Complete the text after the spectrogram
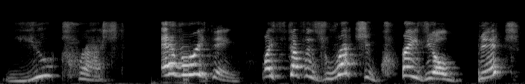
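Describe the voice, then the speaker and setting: A woman's voice: high voice, huge pitch swings, takes it slowly, a bit bright, dull audio, heavily acted. A woman acting in a play reading as a volatile, foul-mouthed woman who makes confrontational, threatening demands. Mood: furious, threatening.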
